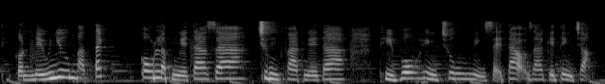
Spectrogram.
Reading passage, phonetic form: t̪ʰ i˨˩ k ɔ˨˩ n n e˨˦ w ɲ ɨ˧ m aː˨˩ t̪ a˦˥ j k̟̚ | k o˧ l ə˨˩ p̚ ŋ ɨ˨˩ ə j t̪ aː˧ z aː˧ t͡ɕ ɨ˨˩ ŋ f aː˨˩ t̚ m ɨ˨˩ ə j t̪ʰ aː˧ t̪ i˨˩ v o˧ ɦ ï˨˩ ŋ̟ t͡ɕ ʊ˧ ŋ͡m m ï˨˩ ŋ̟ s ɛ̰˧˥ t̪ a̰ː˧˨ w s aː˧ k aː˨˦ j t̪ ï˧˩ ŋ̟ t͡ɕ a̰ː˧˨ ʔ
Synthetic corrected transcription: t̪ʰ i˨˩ k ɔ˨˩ n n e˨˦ w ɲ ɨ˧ m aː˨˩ t̪ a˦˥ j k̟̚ | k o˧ l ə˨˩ p̚ ŋ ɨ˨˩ ə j t̪ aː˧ z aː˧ t͡ɕ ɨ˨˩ ŋ f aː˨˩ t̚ ŋ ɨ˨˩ ə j t̪ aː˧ t̪ʰ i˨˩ v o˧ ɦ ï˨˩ ŋ̟ t͡ɕ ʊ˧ ŋ͡m m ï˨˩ ŋ̟ s ɛ̰˧˥ t̪ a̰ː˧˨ w z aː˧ k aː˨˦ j t̪ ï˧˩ ŋ̟ t͡ɕ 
